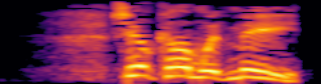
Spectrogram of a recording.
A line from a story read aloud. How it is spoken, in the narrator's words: Bonar shouted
